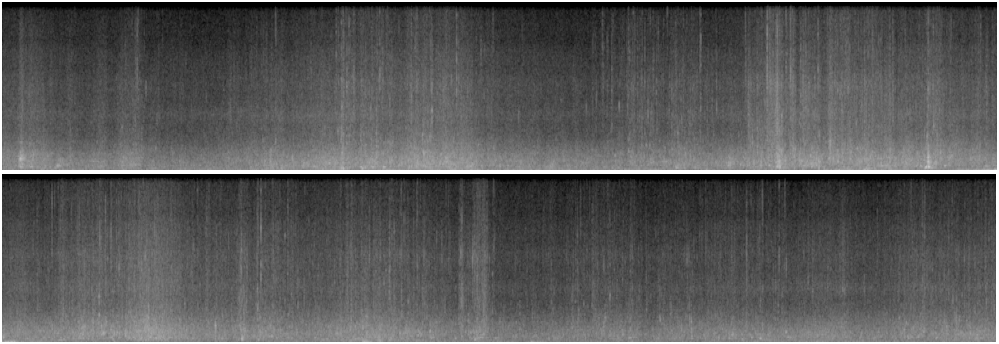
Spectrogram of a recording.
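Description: Sea waves washing in with wind, the rush of water swelling and fading every five or six seconds. A sharp knock stands out about fourteen seconds in.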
